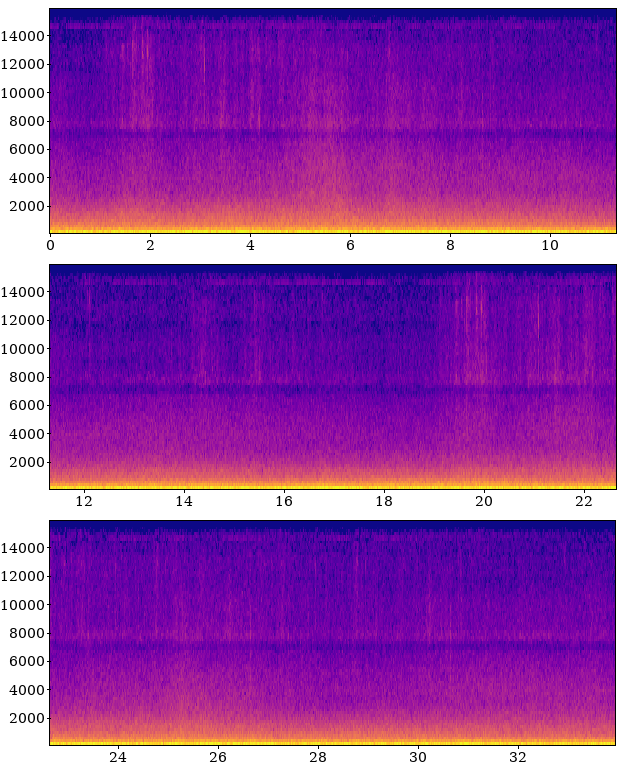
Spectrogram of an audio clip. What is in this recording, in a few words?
Sand Blasted Cave, Background; Deep Rock Galactic Boardgame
